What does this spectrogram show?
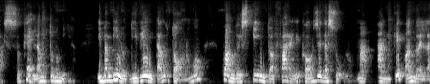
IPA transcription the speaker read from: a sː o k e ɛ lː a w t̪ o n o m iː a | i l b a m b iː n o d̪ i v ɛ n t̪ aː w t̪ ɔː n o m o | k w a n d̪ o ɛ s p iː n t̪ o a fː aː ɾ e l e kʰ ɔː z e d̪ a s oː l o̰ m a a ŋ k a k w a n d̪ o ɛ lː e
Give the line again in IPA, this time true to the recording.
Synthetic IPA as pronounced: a sː o k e ɛ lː a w t̪ o n o m iː a | i l b a m b iː n o d̪ i v ɛ n t̪ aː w t̪ ɔː n o m o | k w a n d̪ o ɛ s p i n t̪ o a fː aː ɾ e l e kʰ ɔː z e d̪ a s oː l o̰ m a a ŋ k e k w a n d̪ o ɛ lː a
